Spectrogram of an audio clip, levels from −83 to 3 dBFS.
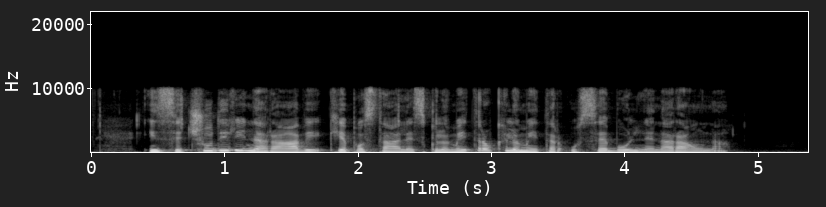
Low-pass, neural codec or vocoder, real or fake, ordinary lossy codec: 9.9 kHz; vocoder, 44.1 kHz, 128 mel bands every 256 samples, BigVGAN v2; fake; none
